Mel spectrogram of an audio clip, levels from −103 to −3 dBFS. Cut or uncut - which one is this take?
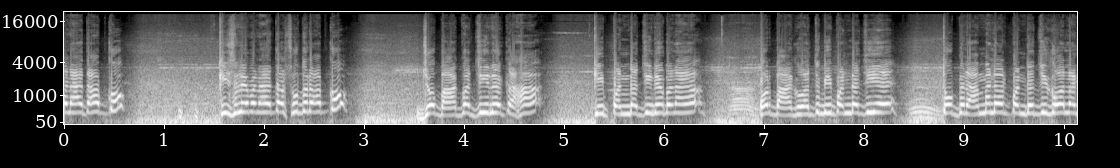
uncut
